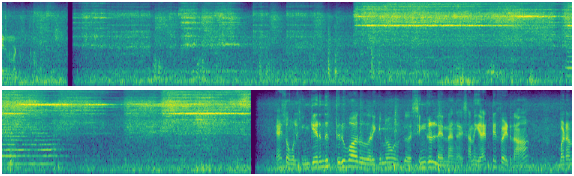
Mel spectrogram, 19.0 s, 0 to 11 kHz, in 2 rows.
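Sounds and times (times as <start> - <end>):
train coaches rolling on rails: 0.1 - 13.7
steel wheels squealing: 1.2 - 13.7
train horn blast: 9.4 - 10.9.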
